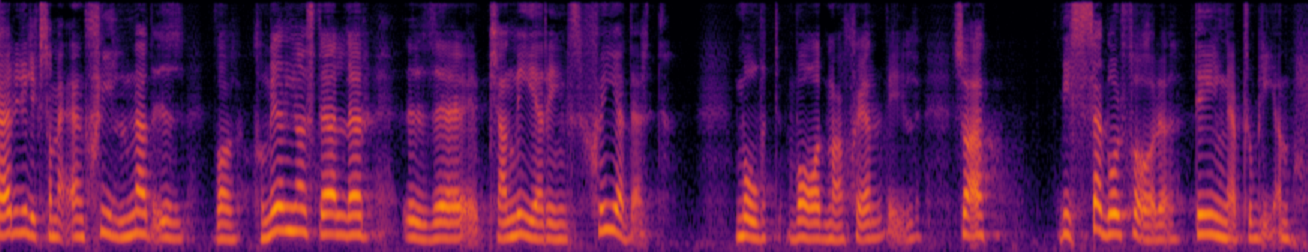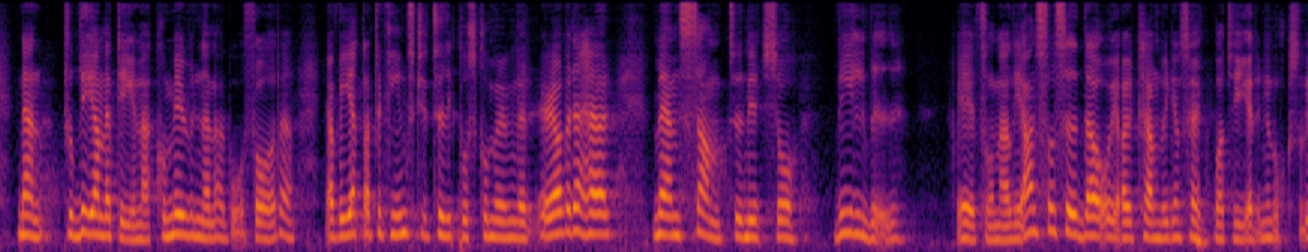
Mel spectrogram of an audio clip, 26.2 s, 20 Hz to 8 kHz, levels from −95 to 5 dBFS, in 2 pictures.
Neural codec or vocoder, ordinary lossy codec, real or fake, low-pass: codec, 16 kHz, 1 kbps, FunCodec, trained on Chinese and English, 50 frames a second; none; fake; none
